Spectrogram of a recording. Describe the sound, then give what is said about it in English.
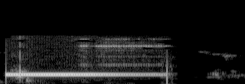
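A telephone tone sounds while a call to a tax specialist is dialed: one loud, steady tone held for about a second and a half before it stops abruptly. “we're dialing the tax specialist”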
